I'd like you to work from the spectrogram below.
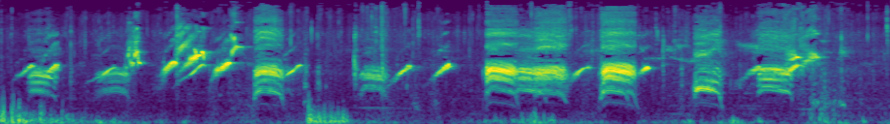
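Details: Several crows quarrel over food with a dense stream of harsh, grating caws. The calls come quickly, overlap and rise and fall in loudness across nine seconds.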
